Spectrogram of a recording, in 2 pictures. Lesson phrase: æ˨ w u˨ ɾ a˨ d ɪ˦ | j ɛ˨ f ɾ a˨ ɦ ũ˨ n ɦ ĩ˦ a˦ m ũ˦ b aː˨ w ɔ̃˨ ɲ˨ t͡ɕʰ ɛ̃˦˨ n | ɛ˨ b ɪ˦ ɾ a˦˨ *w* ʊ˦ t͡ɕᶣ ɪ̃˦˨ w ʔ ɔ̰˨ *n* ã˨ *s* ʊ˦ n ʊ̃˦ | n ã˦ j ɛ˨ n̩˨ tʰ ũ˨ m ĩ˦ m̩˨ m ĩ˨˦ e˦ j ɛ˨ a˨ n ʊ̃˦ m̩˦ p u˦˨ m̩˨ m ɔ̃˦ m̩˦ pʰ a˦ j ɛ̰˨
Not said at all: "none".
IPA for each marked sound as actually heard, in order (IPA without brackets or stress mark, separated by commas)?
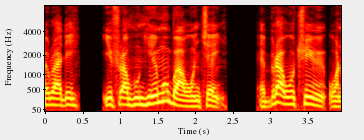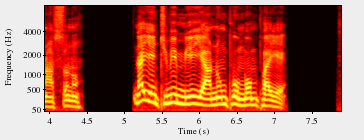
w, n, s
